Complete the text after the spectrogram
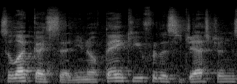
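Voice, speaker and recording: A man speaks at a fairly quick pace with ordinary pitch variation. There is audible room echo and noticeable background noise. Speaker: YouTuber. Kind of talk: casual vlog chat. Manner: casual, filler-heavy.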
